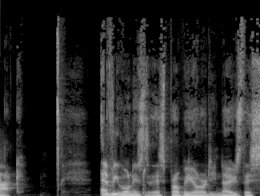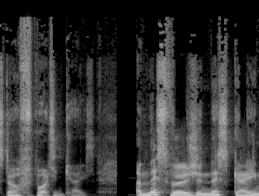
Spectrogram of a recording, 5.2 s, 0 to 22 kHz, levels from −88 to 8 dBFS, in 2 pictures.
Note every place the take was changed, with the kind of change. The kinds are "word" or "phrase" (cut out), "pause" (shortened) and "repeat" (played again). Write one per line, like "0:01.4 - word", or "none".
0:01.4 - word
0:03.1 - word
0:03.8 - pause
